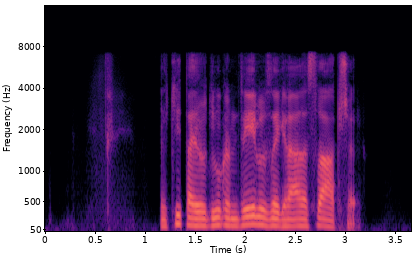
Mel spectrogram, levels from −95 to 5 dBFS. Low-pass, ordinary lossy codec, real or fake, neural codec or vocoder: 7.2 kHz; none; fake; codec, 16 kHz, 1 kbps, FreqCodec, larger model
